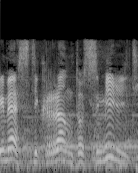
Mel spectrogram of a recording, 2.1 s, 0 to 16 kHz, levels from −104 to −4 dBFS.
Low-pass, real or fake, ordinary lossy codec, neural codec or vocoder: 7.2 kHz; real; MP3, 48 kbps; none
